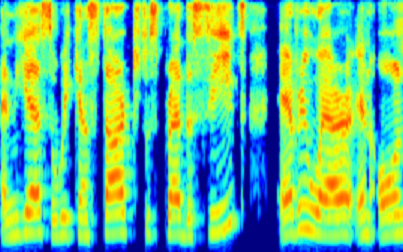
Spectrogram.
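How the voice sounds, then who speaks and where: A woman's fairly high voice with ordinary pitch variation and a Romanian accent, at a fairly slow pace against a quiet background. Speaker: podcast host and channeling teacher. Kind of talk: podcast interview.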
